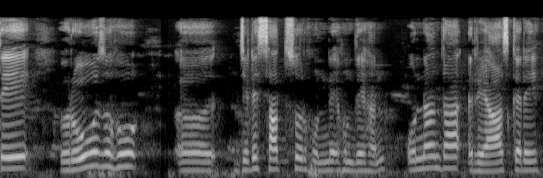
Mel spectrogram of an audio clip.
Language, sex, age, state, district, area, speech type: Punjabi, male, 18-30, Punjab, Muktsar, urban, spontaneous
